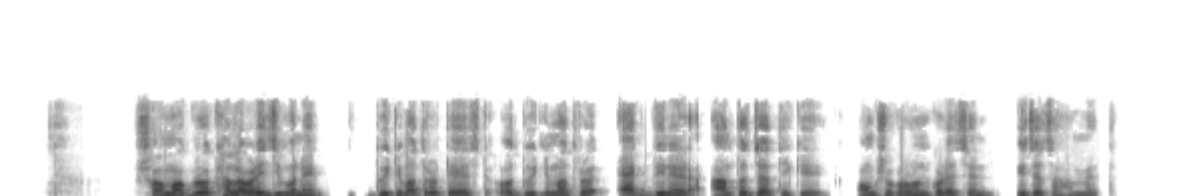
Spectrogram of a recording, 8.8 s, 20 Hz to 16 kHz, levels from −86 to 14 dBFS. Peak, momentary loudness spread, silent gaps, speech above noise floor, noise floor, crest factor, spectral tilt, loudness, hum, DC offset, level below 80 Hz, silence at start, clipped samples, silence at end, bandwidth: 0 dBFS; 12 LU; 2.48-2.60 s, 2.68-2.72 s, 6.31-6.41 s, 7.53-7.61 s; 31 dB; -49 dBFS; 18 dB; -5.5 dB/octave; -18 LUFS; none; under 0.1%; -54 dBFS; 1 s; under 0.1%; 0.65 s; 8.2 kHz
